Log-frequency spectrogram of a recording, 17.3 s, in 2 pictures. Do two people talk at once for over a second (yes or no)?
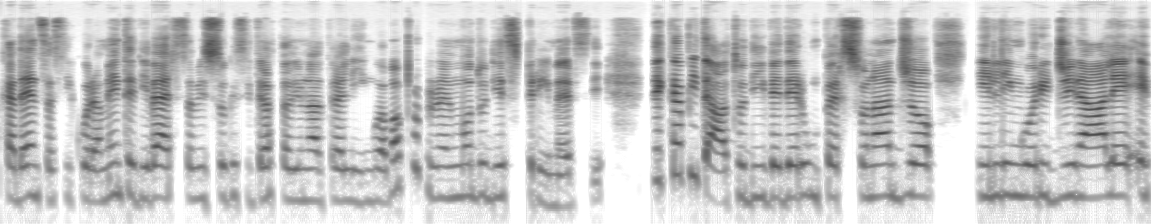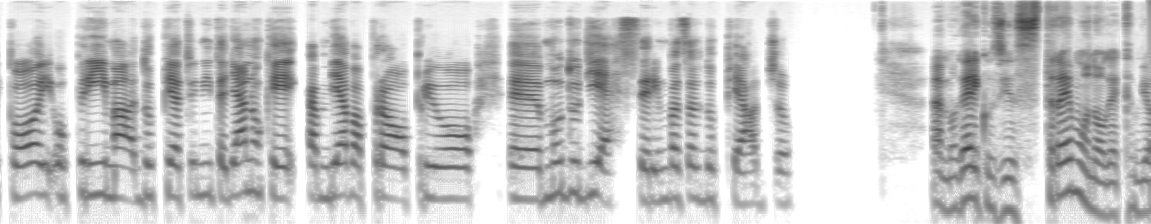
no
